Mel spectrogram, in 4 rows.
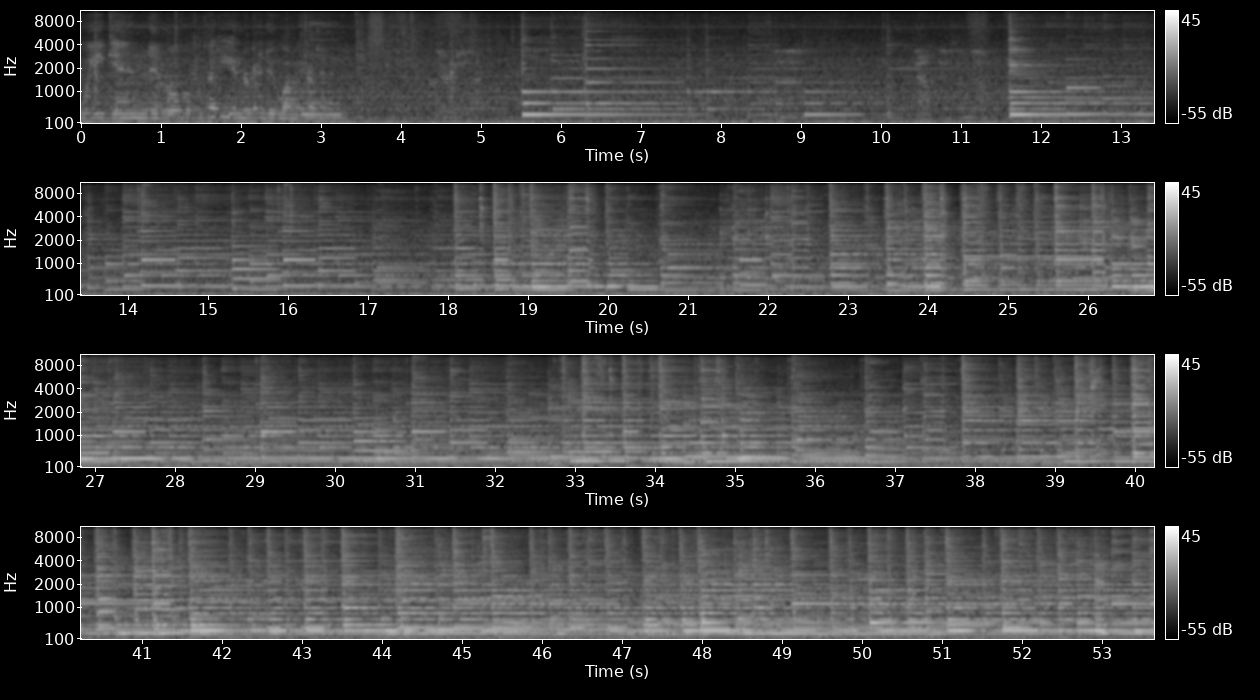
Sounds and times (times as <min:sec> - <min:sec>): Strum: 0:00.0 - 0:53.6.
